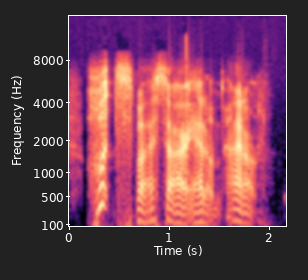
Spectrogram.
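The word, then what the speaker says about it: chutzpah: It's hutzah. Hutzba.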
